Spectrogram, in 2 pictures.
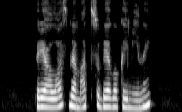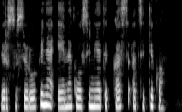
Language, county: Lithuanian, Panevėžys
